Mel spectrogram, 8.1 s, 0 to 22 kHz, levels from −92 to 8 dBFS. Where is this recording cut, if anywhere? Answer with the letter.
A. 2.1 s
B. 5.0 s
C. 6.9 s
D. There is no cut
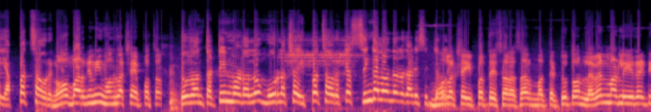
A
